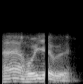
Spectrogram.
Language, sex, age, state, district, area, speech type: Bengali, male, 18-30, West Bengal, Malda, rural, conversation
